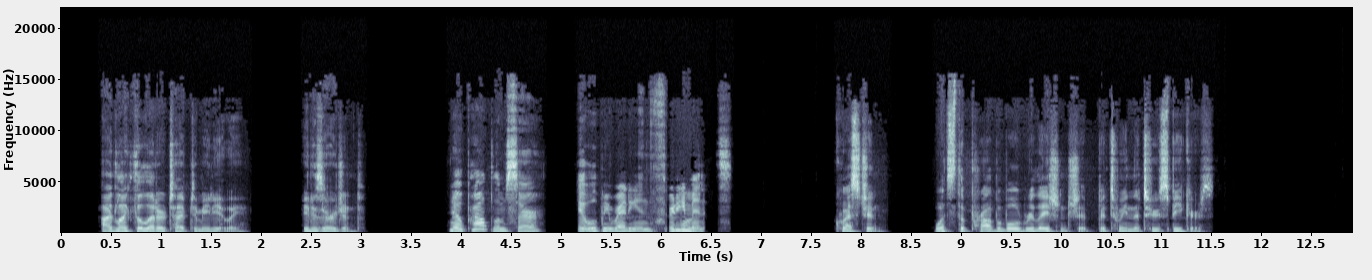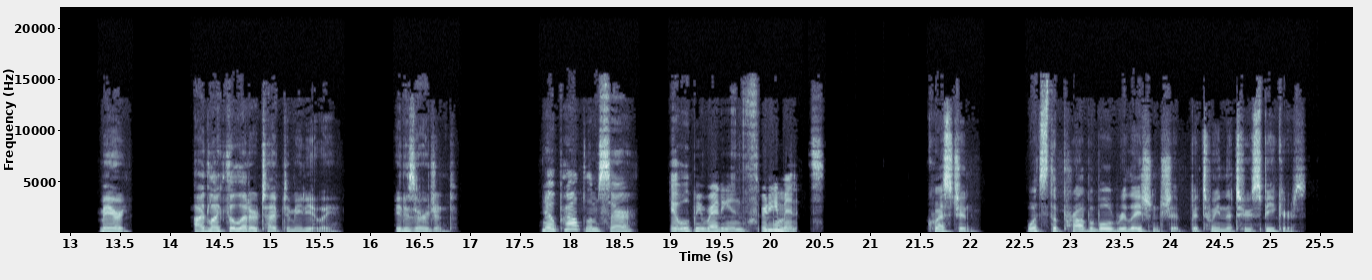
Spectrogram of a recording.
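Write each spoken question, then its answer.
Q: What's the probable relationship between the two speakers?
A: Boss and secretary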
